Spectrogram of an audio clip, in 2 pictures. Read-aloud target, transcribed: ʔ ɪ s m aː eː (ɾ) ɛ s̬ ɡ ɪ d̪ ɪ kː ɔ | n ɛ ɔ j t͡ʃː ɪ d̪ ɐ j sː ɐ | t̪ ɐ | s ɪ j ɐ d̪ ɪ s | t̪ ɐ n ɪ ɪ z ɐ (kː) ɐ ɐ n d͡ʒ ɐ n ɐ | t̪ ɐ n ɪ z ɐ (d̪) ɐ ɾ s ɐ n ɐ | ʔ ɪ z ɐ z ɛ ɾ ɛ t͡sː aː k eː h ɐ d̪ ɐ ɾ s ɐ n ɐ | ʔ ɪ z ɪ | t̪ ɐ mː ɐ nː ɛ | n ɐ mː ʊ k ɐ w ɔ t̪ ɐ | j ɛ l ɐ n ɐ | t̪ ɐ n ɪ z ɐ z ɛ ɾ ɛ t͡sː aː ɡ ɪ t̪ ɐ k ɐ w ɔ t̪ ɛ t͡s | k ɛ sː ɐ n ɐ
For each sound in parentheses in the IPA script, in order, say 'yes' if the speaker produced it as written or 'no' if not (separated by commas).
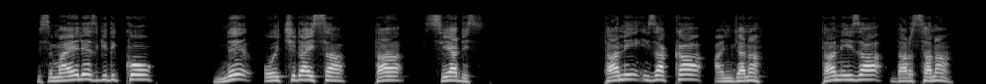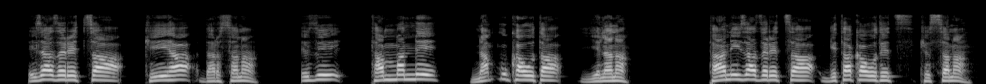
no, yes, yes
